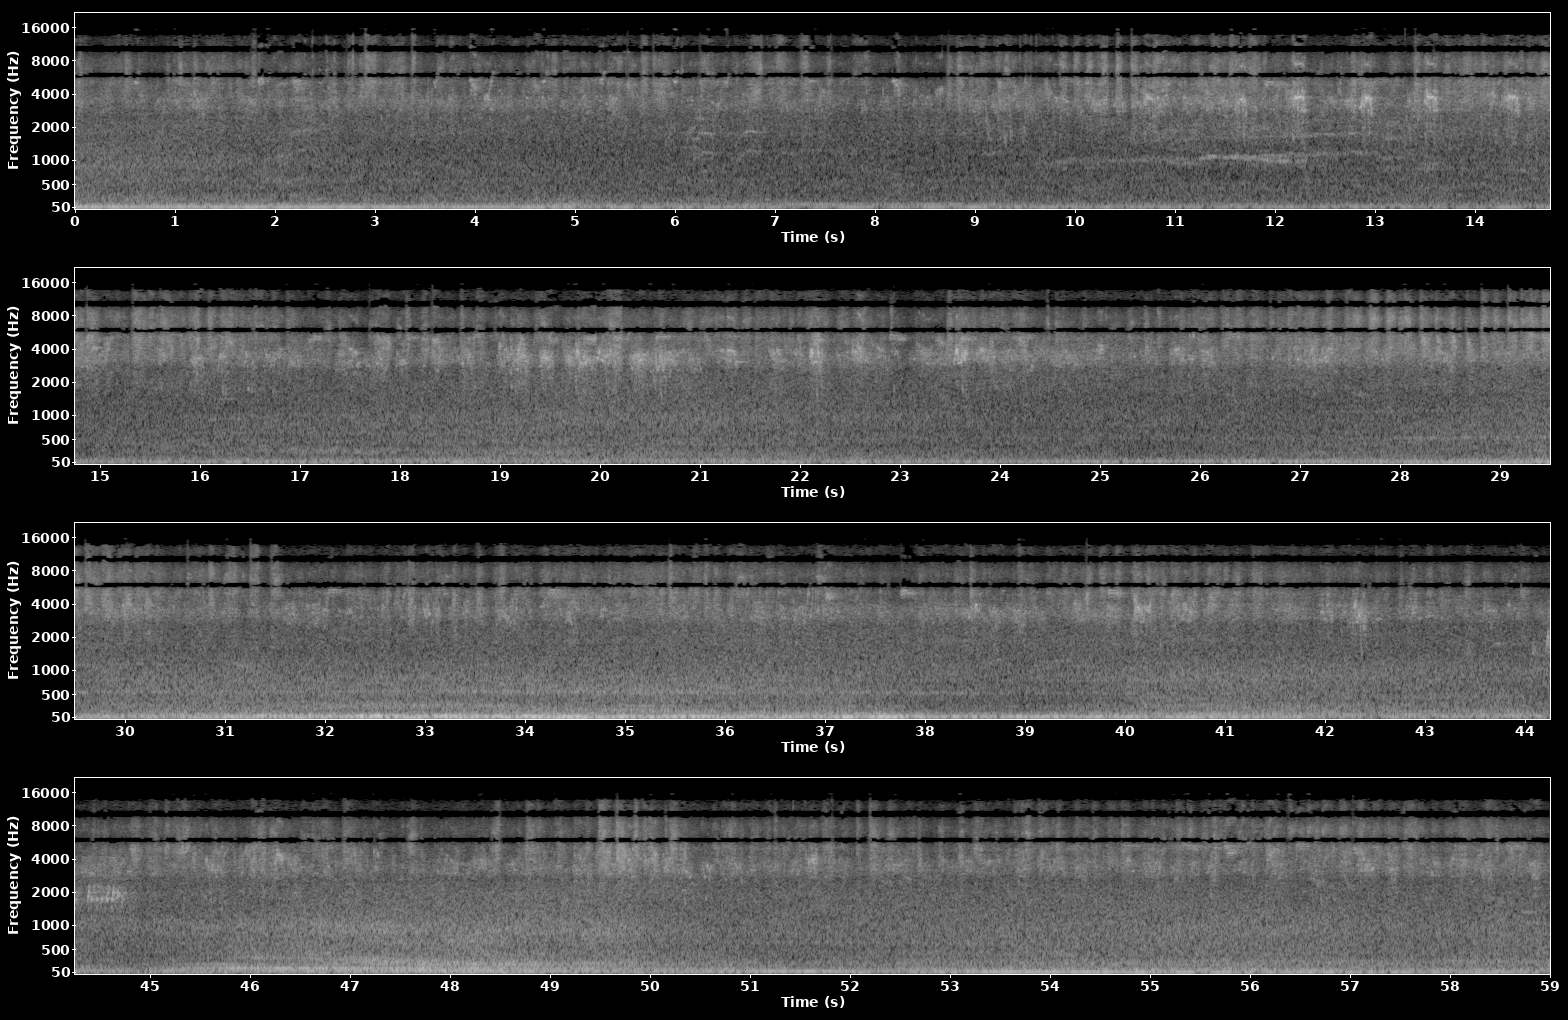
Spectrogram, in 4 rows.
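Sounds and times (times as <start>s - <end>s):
budgerigars chirping: 0.0s - 47.0s.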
